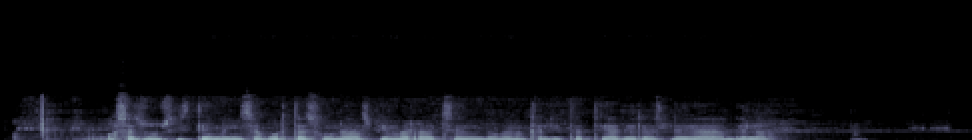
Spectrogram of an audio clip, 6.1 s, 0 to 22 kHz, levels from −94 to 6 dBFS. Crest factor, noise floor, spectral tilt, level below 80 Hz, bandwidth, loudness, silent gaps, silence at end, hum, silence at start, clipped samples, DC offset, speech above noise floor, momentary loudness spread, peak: 16 dB; -73 dBFS; -8.5 dB/octave; -62 dBFS; 7 kHz; -35 LUFS; none; 0.7 s; none; 0.25 s; under 0.1%; under 0.1%; 40 dB; 10 LU; -18 dBFS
